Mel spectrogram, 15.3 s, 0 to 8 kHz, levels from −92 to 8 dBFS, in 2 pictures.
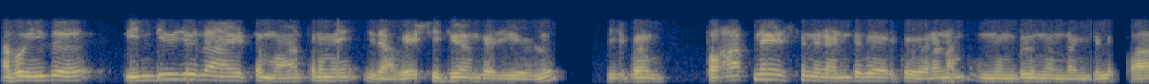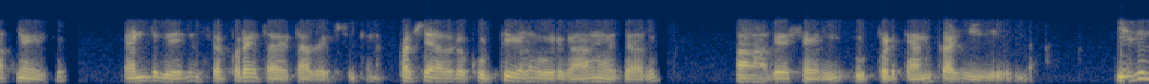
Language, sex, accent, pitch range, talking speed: Malayalam, male, native, 105-120 Hz, 115 wpm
